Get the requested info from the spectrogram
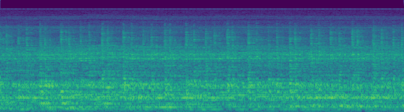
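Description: Live electro-acoustic improvised music: a dense, steady wash of electronically processed sound with a fast, even flutter in the upper range.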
